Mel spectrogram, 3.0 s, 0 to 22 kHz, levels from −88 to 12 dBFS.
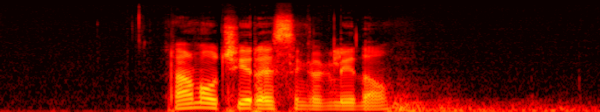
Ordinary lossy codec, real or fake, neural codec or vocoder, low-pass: none; fake; vocoder, 44.1 kHz, 128 mel bands, Pupu-Vocoder; 19.8 kHz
